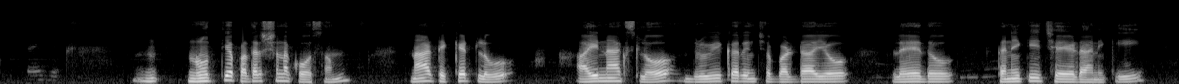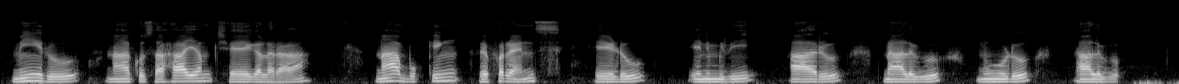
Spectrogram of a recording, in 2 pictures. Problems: none marked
